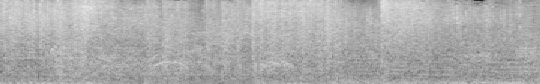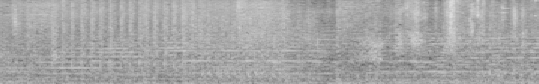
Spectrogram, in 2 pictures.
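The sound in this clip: Turret gunfire and explosions in the Resident Evil video game, a loud, continuous barrage of rapid shots and heavy booms, with voices speaking over the din.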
